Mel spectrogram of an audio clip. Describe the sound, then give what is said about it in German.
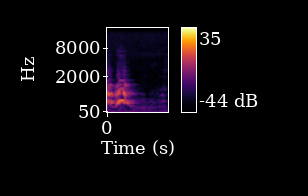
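A single short bark from a farm dog, mid-pitched and fairly loud, ending abruptly. “Sultan, unser Hofhund, ist der Bär.”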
